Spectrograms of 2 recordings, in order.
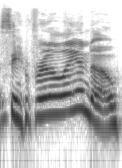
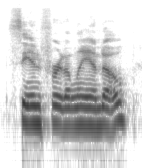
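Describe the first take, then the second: First: A hint of an old-timer; old person voice. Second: Lightly voiced old person. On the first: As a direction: repeat it in a mild elderly voice. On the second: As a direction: say it like an elderly local. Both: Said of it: "You said it like an old person".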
